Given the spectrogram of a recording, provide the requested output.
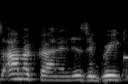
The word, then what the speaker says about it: omicron: make any sense omicron is a um it's pronounced omicron and it is a greek letter and i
